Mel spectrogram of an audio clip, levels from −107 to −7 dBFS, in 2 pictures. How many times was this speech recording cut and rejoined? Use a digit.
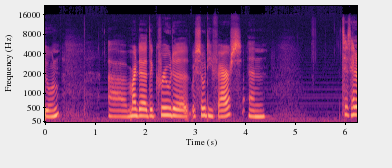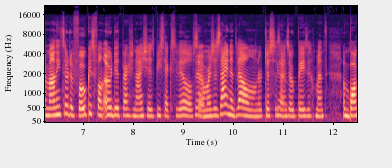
1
